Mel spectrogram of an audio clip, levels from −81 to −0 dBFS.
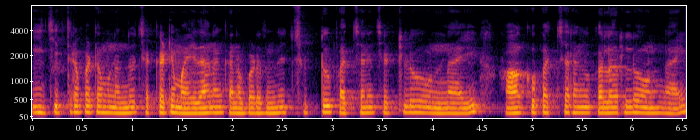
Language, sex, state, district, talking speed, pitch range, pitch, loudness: Telugu, male, Andhra Pradesh, Visakhapatnam, 135 wpm, 145-155 Hz, 150 Hz, -18 LUFS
